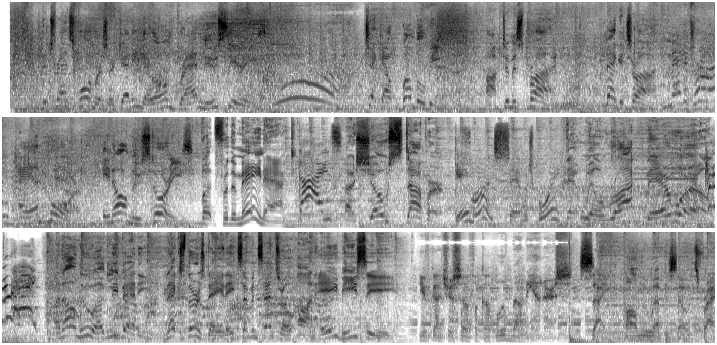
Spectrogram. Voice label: promo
